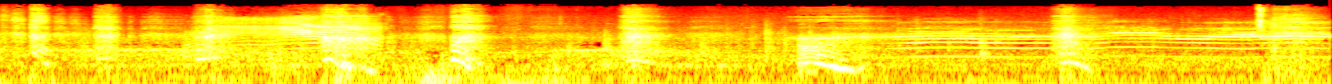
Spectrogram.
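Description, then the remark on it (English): A cat named Johnny meows and yowls repeatedly, loudly, each cry long and wavering in pitch, with short breathy sounds between the calls and no one talking. “That damn cat of yours, get him out!”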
